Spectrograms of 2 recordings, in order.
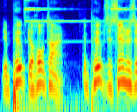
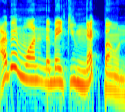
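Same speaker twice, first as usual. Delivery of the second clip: normal talking voice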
